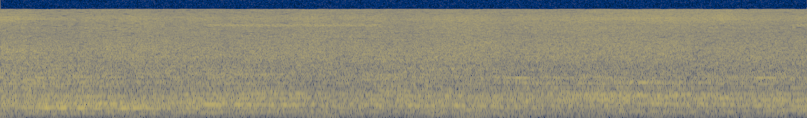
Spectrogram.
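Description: A duster rubs against a chalkboard.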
